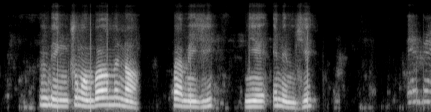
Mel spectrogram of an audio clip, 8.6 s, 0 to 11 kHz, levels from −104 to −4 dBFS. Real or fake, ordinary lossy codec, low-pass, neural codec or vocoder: real; Opus, 16 kbps; 7.2 kHz; none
